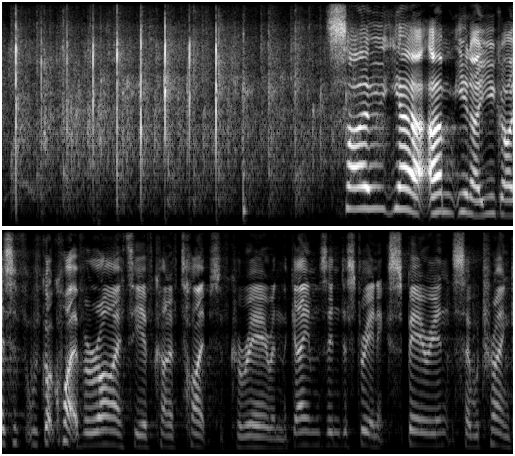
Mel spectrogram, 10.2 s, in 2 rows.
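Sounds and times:
audience applause: 0:00.0 - 0:03.8
speech: 0:03.4 - 0:10.2.

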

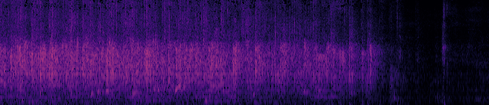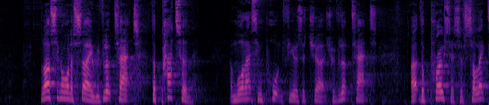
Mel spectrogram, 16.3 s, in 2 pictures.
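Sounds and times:
crowd applauding: 0:00.0 - 0:07.0
speech: 0:08.8 - 0:11.4, 0:12.0 - 0:16.2.

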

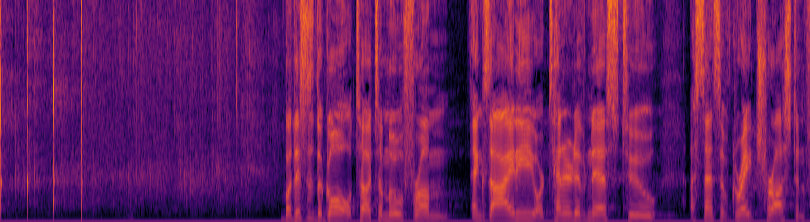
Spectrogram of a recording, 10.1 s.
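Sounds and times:
audience clapping: 0:00.0 - 0:03.5
speech: 0:03.5 - 0:10.1.

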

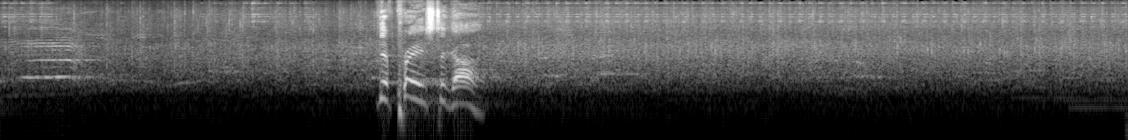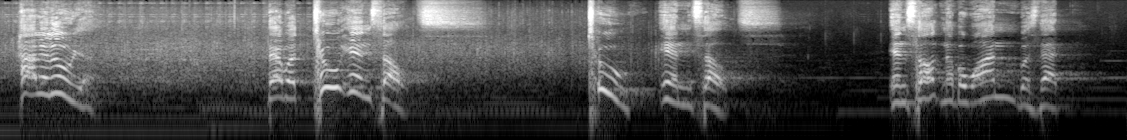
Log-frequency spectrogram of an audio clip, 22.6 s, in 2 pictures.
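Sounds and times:
audience clapping hands: 0:00.0 - 0:19.1
speech: 0:03.8 - 0:05.0, 0:14.0 - 0:15.7, 0:17.3 - 0:18.8, 0:20.2 - 0:22.0.

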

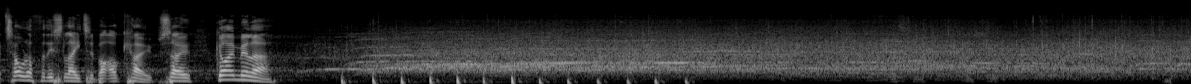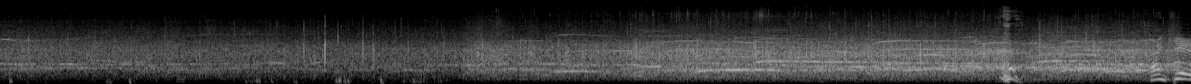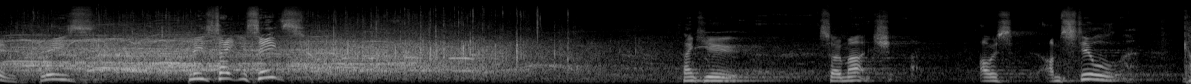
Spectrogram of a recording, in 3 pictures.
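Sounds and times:
speech: 0:00.0 - 0:02.8, 0:23.6 - 0:24.8, 0:25.7 - 0:27.0, 0:30.6 - 0:31.4, 0:32.0 - 0:32.8, 0:33.6 - 0:35.7
standing audience applause: 0:03.1 - 0:30.5.

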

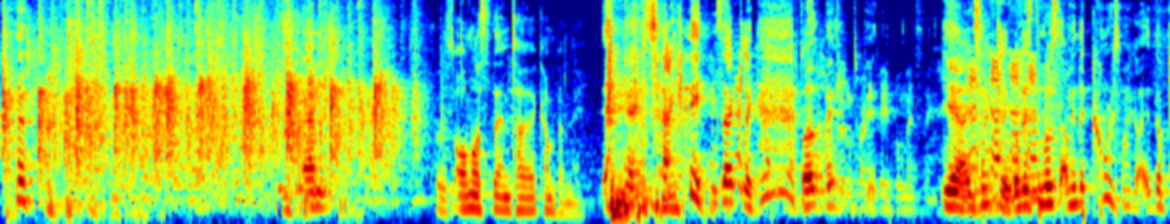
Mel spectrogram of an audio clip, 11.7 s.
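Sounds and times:
audience applause: 0:00.0 - 0:04.4
speech: 0:00.2 - 0:01.1, 0:02.8 - 0:03.5, 0:04.4 - 0:11.7
laughter: 0:06.0 - 0:08.8, 0:09.4 - 0:10.7.

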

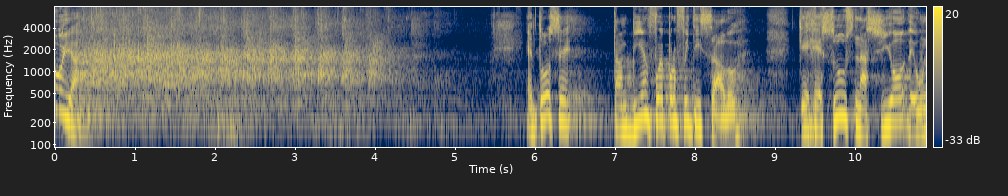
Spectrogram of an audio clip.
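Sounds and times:
loud audience applause: 0:00.0 - 0:05.0
speech: 0:00.1 - 0:00.4, 0:05.9 - 0:10.8.

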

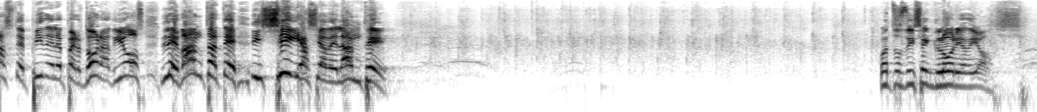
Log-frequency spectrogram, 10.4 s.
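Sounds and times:
speech: 0:00.0 - 0:04.0, 0:08.8 - 0:10.3
crowd applause: 0:04.0 - 0:10.3.

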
